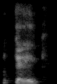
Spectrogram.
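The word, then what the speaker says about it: Tony Kaye: Sí, lo dije bien. Tom Cake.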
